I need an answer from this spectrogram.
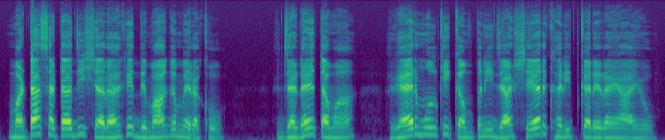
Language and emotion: Sindhi, neutral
